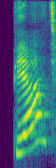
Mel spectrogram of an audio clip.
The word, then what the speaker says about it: п'ять: П'ять has an apostrophe. So, what does an apostrophe do in Ukrainian? It divides the pronunciation of our word into two parts.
